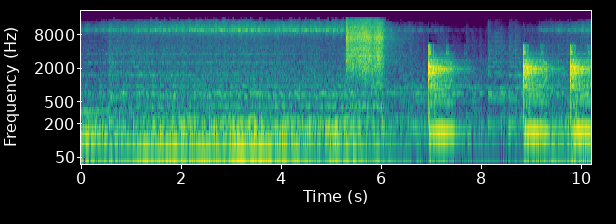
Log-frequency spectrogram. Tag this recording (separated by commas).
Electronic music, Music, Techno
